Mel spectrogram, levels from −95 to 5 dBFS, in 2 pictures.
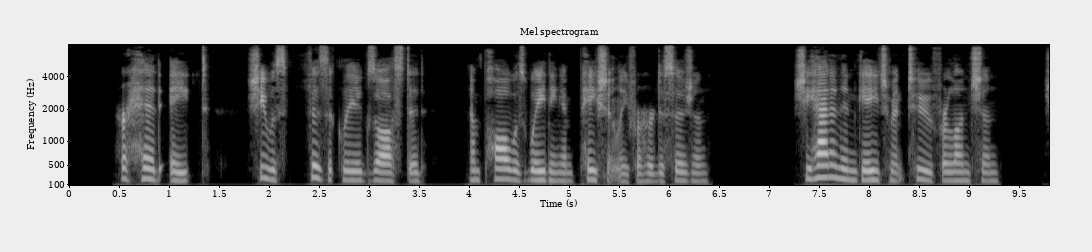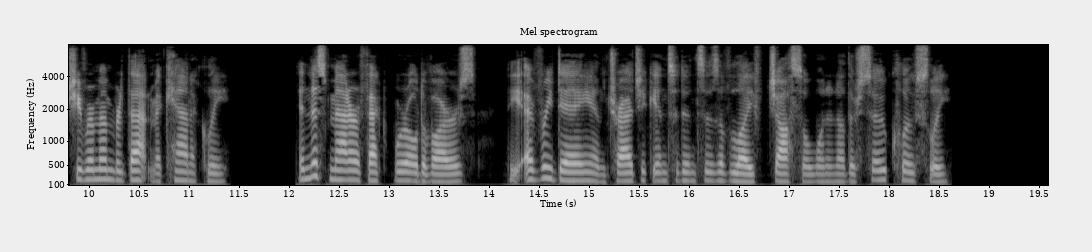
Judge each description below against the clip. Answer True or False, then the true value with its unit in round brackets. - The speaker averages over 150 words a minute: False (145 wpm)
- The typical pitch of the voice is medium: True (180 Hz)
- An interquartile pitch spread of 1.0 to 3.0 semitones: True (2.6 semitones)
